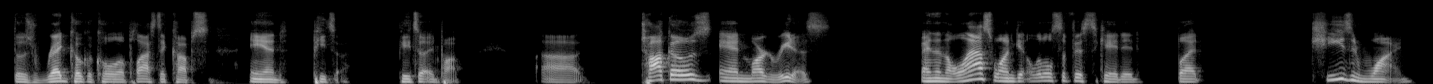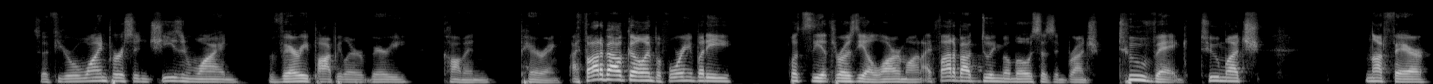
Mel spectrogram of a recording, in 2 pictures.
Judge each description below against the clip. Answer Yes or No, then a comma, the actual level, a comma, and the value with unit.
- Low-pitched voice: Yes, low, 130 Hz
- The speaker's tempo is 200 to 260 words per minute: No, average, 140 wpm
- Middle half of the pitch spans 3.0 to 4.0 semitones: No, wide, 5.6 semitones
